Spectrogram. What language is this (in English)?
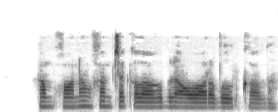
Uzbek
